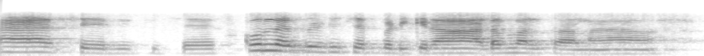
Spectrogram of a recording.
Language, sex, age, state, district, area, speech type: Tamil, female, 18-30, Tamil Nadu, Thanjavur, urban, conversation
